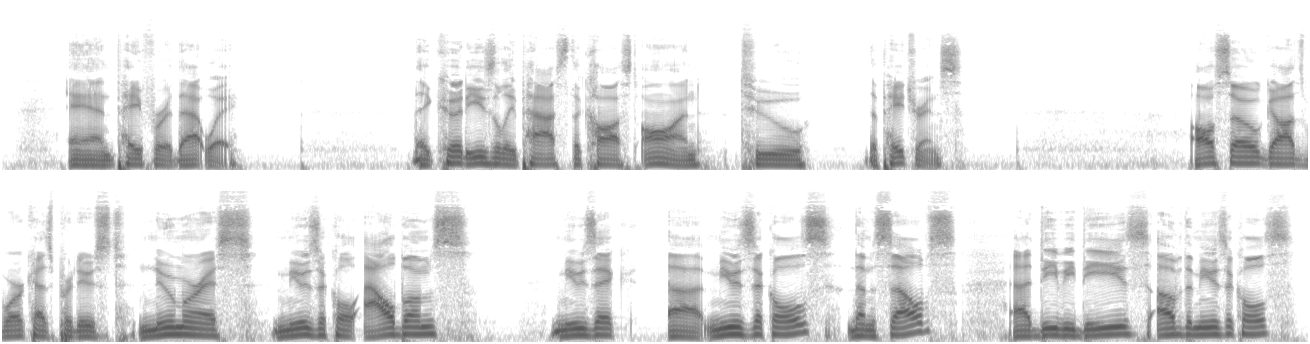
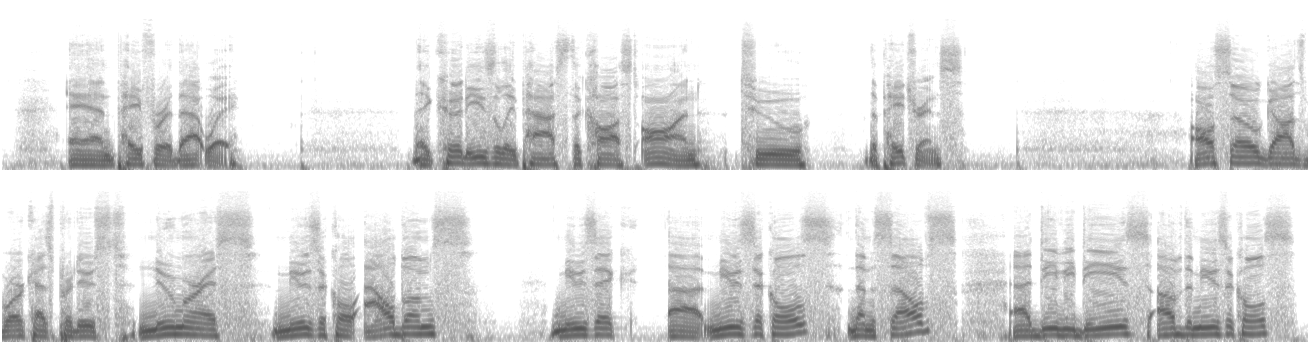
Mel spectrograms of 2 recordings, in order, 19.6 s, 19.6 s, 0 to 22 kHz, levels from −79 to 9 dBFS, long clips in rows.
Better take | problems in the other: first | distortion; heavy; 6 dB below the speech

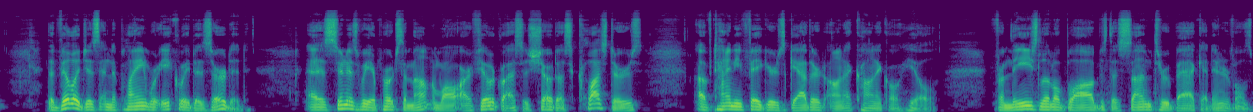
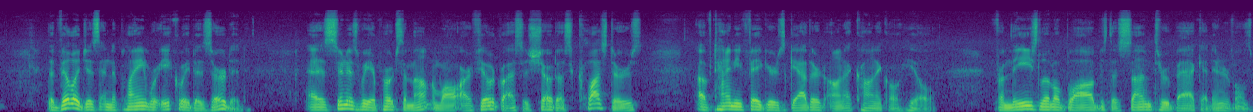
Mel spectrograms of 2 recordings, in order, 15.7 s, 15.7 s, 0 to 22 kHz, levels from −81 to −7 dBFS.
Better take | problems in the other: first | hiss; faint; throughout; 25 dB below the speech

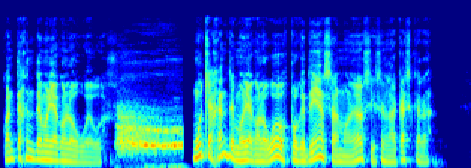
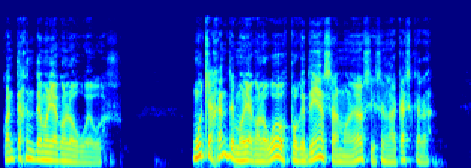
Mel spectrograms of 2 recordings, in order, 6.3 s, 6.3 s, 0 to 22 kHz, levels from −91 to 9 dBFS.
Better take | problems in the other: second | dog barking; loud; at 1.5 s; peak 2 dB above the speech

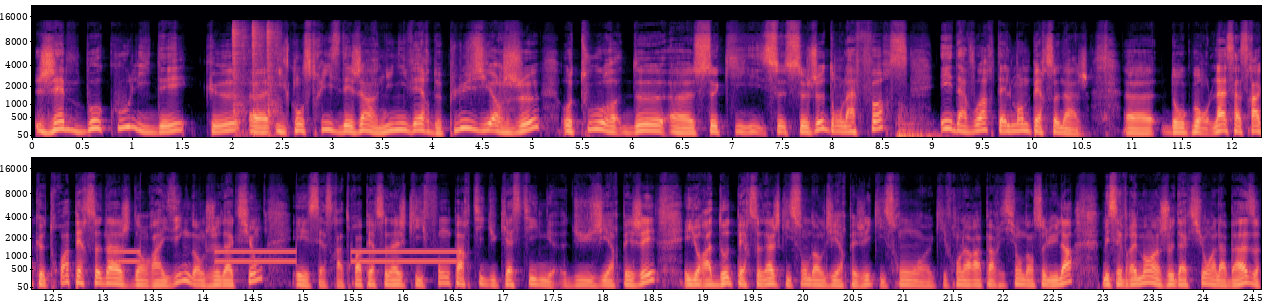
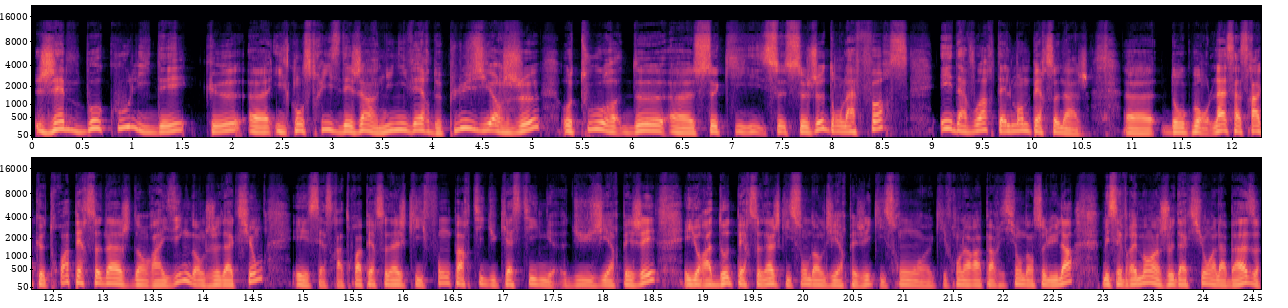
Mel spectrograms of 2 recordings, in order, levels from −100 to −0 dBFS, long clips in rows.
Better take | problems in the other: second | keyboard typing; noticeable; at 2 s; peak 4 dB below the speech // door banging; faint; at 8.5 s; peak 15 dB below the speech // phone ringing; noticeable; from 13 to 17 s; peak 7 dB below the speech

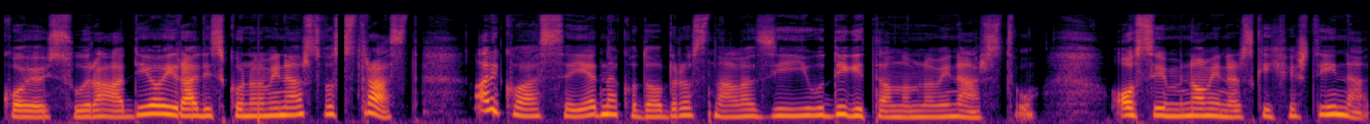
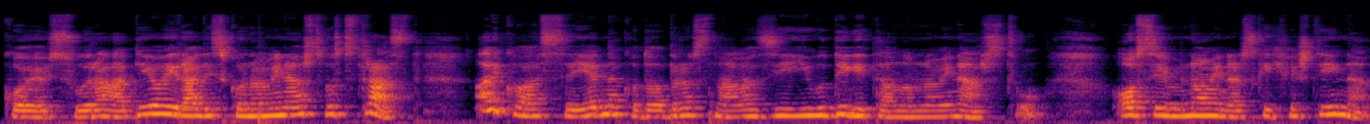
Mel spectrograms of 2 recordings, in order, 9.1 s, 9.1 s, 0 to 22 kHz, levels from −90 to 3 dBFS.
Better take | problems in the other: first | room echo; slight; dies away in 0.3 s // off-mic speech; far

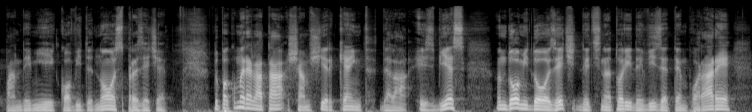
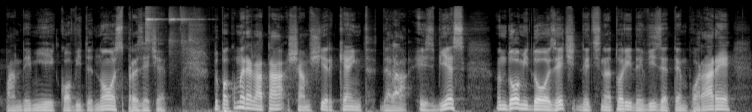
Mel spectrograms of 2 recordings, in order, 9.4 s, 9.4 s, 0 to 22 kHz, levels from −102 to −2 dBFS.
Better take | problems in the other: first | clattering dishes; noticeable; at 2 s; peak 4 dB below the speech // dog barking; noticeable; at 5 s; peak 10 dB below the speech

